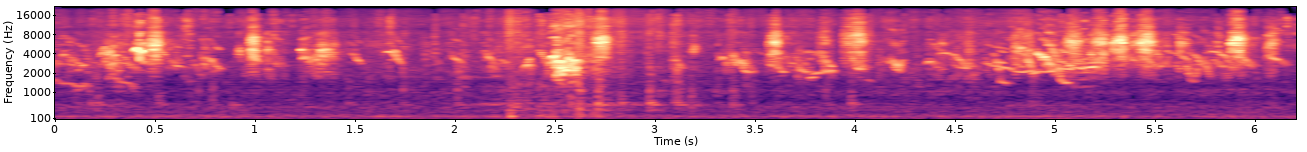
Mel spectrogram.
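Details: Chicks chirping while playing and eating: many overlapping shrill peeps, short and rapid, pouring out almost continuously, with a sharp tap or rustle now and then.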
